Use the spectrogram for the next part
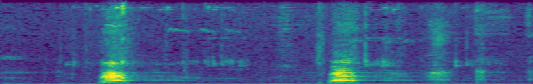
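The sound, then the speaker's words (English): A small spaniel, meeting a dog named Raymond, barks twice, sharp, about a second apart, then gives a couple of softer, shorter yips against a low background rumble. “Raymond's just met a little spaniel.”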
